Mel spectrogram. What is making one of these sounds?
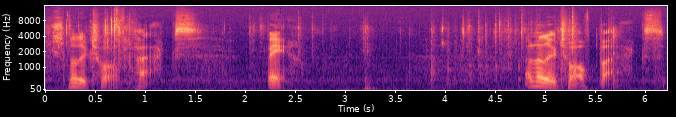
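A cardboard box flap rustles.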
